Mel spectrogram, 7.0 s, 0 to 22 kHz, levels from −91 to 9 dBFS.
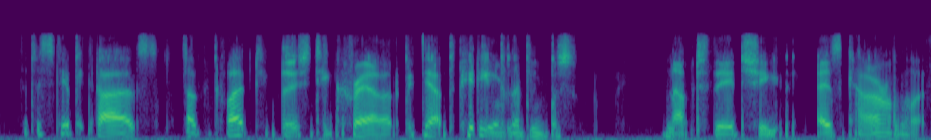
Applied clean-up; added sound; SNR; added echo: neural diffusion model UNIVERSE++.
